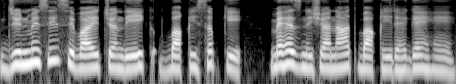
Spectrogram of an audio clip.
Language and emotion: Urdu, neutral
